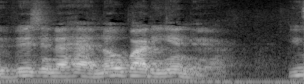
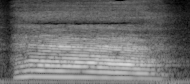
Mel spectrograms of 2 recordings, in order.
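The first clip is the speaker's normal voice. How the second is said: loud sigh; 8 semitones higher, 7 dB louder than usual. Real, not acted. Exasperated reaction.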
